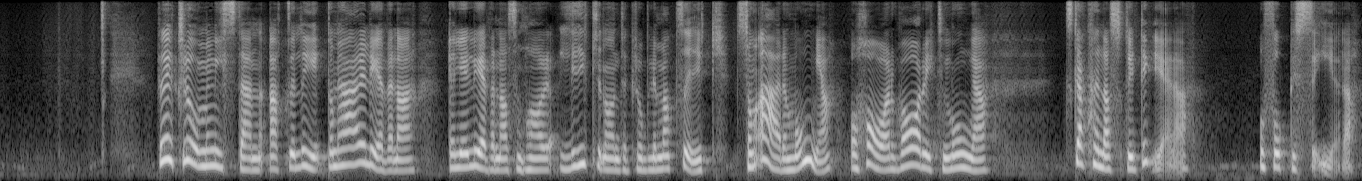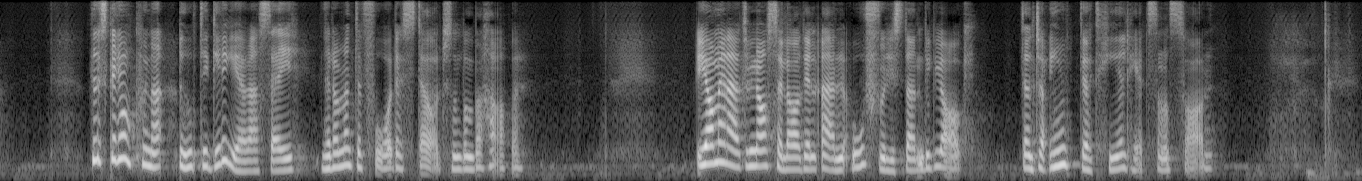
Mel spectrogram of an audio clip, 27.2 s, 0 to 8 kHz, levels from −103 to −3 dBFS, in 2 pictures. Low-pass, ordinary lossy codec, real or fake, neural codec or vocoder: none; none; fake; codec, 16 kHz, 1 kbps, FunCodec, trained on Chinese and English, 50 frames a second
